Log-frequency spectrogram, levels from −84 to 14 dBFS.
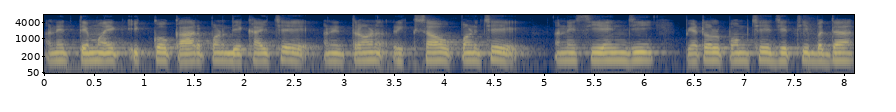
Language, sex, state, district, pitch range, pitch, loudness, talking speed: Gujarati, male, Gujarat, Gandhinagar, 135-140 Hz, 140 Hz, -19 LUFS, 150 wpm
